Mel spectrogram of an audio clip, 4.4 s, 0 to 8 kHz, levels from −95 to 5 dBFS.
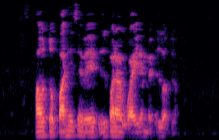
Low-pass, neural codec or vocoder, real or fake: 7.2 kHz; none; real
